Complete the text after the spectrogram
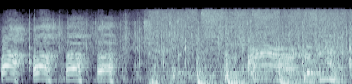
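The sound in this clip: Something is whisked into foam right at the microphone, with quick rhythmic scraping strokes that repeat several times at a brisk pace.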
